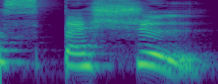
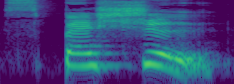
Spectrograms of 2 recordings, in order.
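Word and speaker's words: special: यहां पर देखो स्पेशल, यहां पर देखो सी का उच्चारण कैसे हो रहा है? तालव्य श, स्पेशल।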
